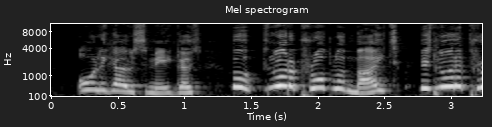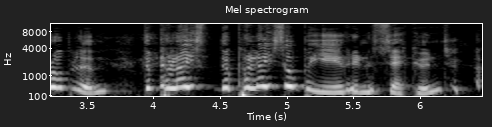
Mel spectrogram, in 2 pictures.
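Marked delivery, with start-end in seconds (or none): 1.4-6.2 put-on Brummie accent, raised and pitched up. Retelling what the other driver said after getting out: imitating a Birmingham accent. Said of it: "I'm gonna offend every Brummie now ever with my accent".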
